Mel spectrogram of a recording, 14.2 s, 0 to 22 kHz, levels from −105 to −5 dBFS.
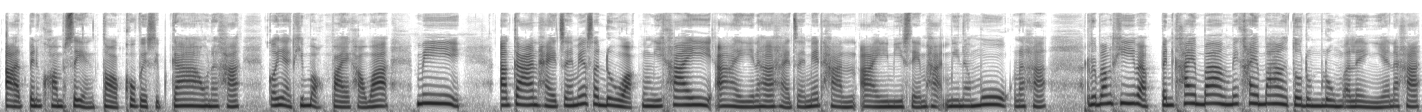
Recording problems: none

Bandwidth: 13.5 kHz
